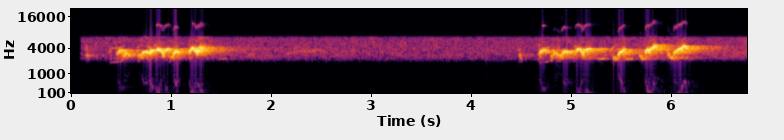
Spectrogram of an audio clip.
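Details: A Collared finchbill (Spizixos semitorques cinereicapillus) calls, giving two short bursts of bright, chattering, slightly warbled notes, each about a second long and roughly four seconds apart.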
